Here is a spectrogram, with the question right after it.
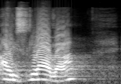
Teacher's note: Pues, por ponerles un ejemplo, en el habla los sonidos no se pronuncian de manera aislada. Cuando yo digo aislada y estoy pronunciando la S de aislada, ya estoy formando la L que viene después. Y cuando estoy acabando con la L, ya estoy pensando en la A y ya la estoy conformando. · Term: coarticulación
